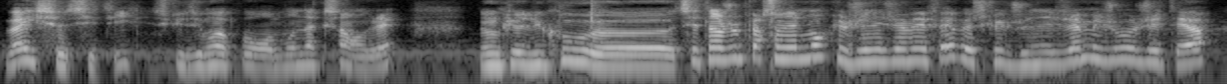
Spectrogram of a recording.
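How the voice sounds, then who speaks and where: A man with a high voice talks casually as he works on a build, filling his sentences with hesitations and false starts. Faint music plays under him. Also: brisk. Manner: rambling, many hesitations and restarts. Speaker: host. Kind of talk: casual chat while building a model.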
